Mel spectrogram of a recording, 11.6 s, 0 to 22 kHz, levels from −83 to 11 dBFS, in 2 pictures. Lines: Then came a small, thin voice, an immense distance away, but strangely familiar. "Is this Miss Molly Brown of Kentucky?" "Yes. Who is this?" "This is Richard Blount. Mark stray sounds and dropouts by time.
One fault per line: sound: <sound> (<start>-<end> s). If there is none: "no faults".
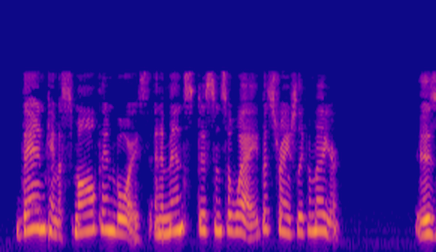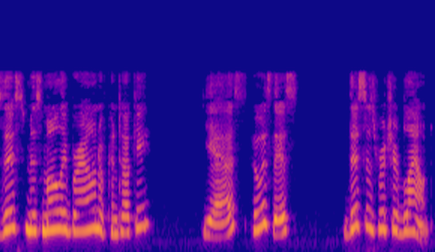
no faults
